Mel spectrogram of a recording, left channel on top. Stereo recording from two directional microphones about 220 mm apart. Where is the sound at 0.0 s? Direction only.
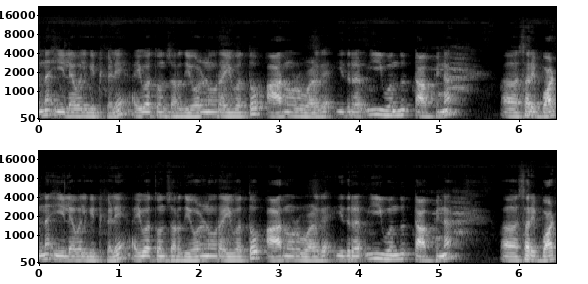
55° right (ahead or behind).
